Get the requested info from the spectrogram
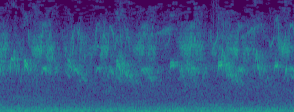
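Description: Small birds chirping, many short high chirps overlapping continuously, over a steady low background rumble.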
